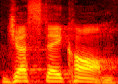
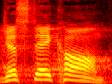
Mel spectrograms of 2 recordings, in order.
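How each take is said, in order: First: Lower, softer and slow, soothing; a slow, hushed reassurance; calm, soothing. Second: Slow, gentle repeat; slow, calm echo of the phrase. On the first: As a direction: ease them down, slow and low. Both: Shown as a demonstration. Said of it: "these amazing three words".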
